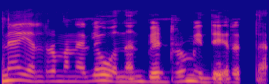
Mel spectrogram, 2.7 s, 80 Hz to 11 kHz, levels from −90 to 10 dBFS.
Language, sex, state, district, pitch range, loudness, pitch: Kannada, female, Karnataka, Chamarajanagar, 185-215 Hz, -30 LUFS, 195 Hz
